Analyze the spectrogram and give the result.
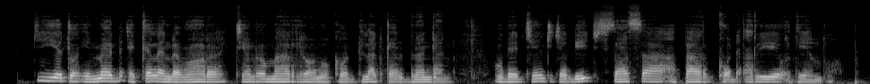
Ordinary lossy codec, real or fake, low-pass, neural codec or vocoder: none; fake; none; codec, 44.1 kHz, 1.7 kbps, Pupu-Codec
